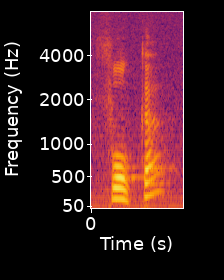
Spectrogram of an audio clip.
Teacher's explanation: Labio dental, los dientes inferiores se aproximan al labio.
